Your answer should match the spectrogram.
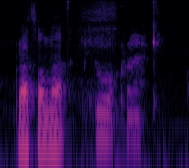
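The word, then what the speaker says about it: craic: Bran with the little affiliate code with Pure Crack. Congrats on that. Pure crack.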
